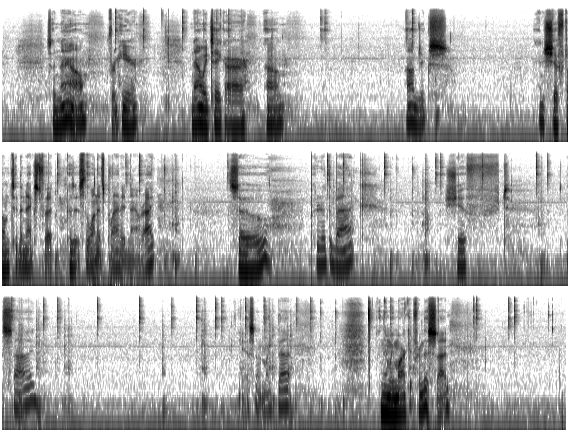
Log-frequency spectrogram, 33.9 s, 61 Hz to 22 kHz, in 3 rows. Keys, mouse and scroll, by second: 2.8 alt+click, 3.9 alt+middle click, 4.3 alt+click, 6.4 click, 8.1 shift+click, 11.0 click, 12.4 alt+click, 13.2 alt+middle click, 13.8 alt+click, 14.3 alt+middle click, 15.8 click, 18.1 alt+click, 19.2 alt+middle click, 20.0 click, 20.9 click, 22.2 alt+click, 22.4 alt+click, 23.5 click, 24.5 click, 26.0 alt+click, 26.9 click, 27.5 alt+click, 28.5 alt+click, 29.0 alt+middle click, 29.9 alt+click, 32.1 click, 32.7 click.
